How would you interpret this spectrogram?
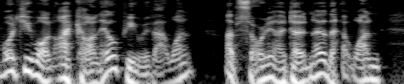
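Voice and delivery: smart-speaker voice assistant voice. Retelling how Alexa answers when its name is said: imitating Alexa. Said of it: "they all come on and say".

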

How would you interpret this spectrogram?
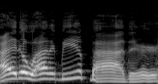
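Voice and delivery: put-on cartoon old man voice. Asked for another line, doing Old Man Jenkins voice from SpongeBob. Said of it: "What's another thing he says?".

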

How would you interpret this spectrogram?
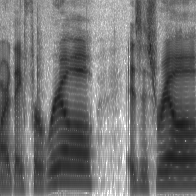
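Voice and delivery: ordinary talk

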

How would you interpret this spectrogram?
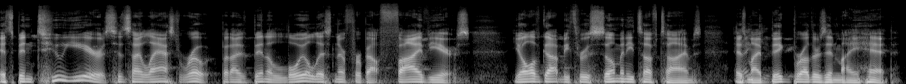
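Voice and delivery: normal talking voice

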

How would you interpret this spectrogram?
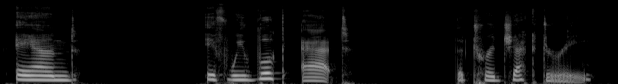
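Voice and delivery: painfully slow, broken-up, halting lecture voice. Speaker mocking a man from documentaries, imitating very slow speech. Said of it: "He speaks super slow".

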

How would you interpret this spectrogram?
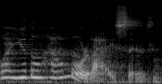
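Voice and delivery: incredulous tone.

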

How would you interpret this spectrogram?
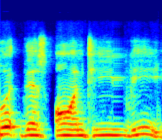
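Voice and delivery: mock very slow, high, drawn-out, insistent yelling. Retelling how a wrestler yelled at the office: imitating someone yelling. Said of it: "he's yelling at 'em".

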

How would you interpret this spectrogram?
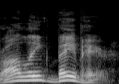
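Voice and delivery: backwoods country twang. Playing a word-guessing game with friends, repeating the phrase in a hick voice. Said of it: "Say it in a hick voice".

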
